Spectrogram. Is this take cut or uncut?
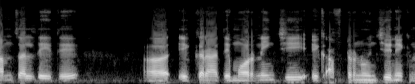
uncut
